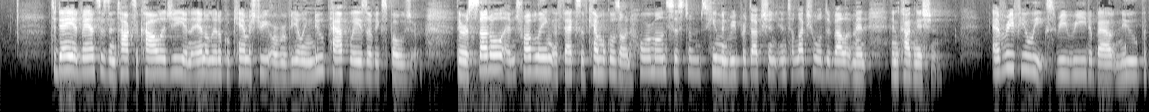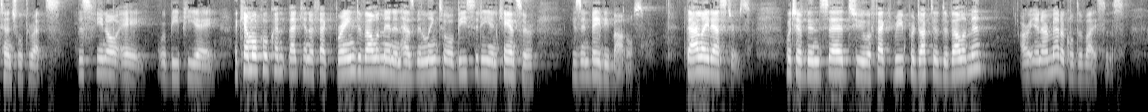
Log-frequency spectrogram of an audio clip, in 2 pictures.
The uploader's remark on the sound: This program was recorded in front of a live audience in San Francisco as part of Climate One at The Commonwealth Club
